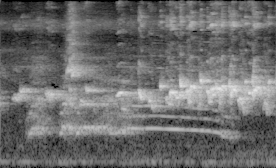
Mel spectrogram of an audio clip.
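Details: Morning birdsong with a long, drawn-out whistled note that slides gently downward, overlapped by rising chirps and busy twittering that grows louder toward the end.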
